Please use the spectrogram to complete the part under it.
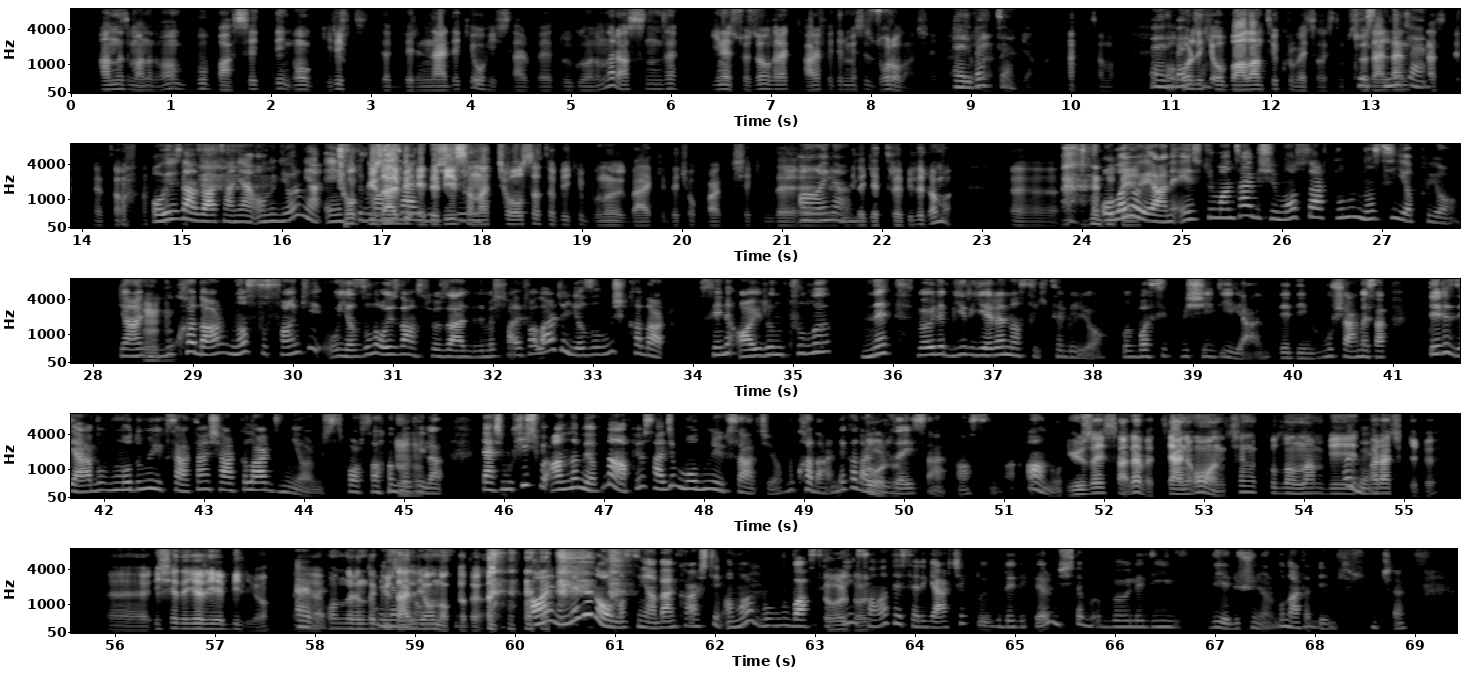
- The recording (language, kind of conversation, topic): Turkish, podcast, Bir eserde gerçek duyguyu nasıl yakalarsın?
- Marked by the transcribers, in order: chuckle; chuckle; other background noise; chuckle; tapping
